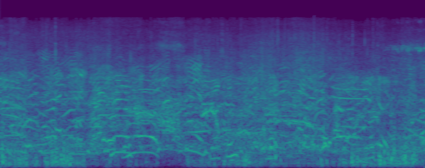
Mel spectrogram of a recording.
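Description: A crowd of children and adults talking and calling over one another, with children crying among them, and wind rumbling on the microphone.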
